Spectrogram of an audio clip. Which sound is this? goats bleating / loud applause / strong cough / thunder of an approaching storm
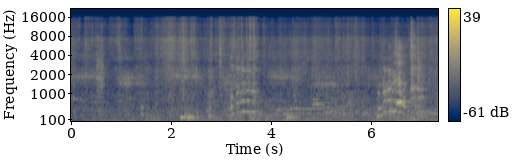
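goats bleating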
